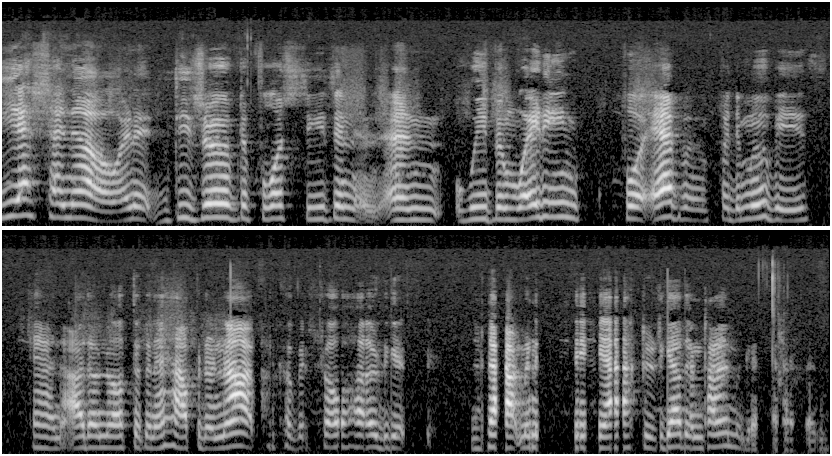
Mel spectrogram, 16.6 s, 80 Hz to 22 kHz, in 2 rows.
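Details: Adult woman with cerebral palsy from birth, speaking in a real 2013 interview; dysarthria (cerebral palsy).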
